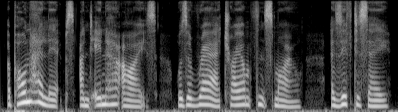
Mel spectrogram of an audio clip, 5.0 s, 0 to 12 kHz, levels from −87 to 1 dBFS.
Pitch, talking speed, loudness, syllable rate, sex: 210 Hz, 195 wpm, -18 LUFS, 4.7 syllables/s, female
